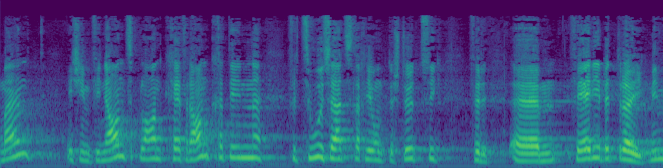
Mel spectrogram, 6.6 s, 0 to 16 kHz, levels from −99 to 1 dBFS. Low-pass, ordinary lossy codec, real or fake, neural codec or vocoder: 14.4 kHz; MP3, 48 kbps; fake; vocoder, 44.1 kHz, 128 mel bands every 512 samples, BigVGAN v2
